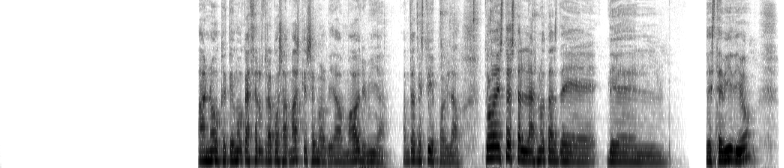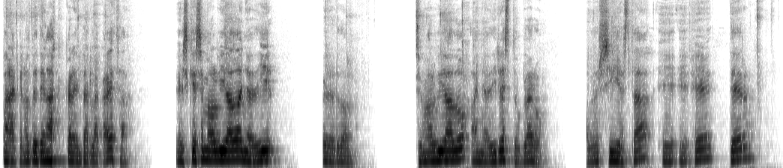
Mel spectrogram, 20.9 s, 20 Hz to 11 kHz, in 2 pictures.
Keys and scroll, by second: 5.8 typing, 10.1-12.1 typing, 13.4 Return, 14.7 ctrl+p, 15.0 ctrl+a, 15.5-16.5 typing, 16.7 Return, 17.9-18.7 typing, 20.3-20.8 typing.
